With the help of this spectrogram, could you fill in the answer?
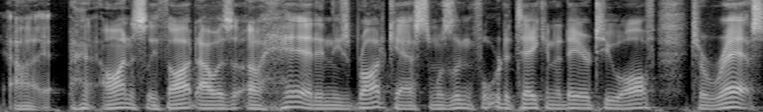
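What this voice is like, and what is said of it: Weak, worn-out voice. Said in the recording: “preaching outside all week long in that damp air has gotten to my voice. And so my voice is very weak.”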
